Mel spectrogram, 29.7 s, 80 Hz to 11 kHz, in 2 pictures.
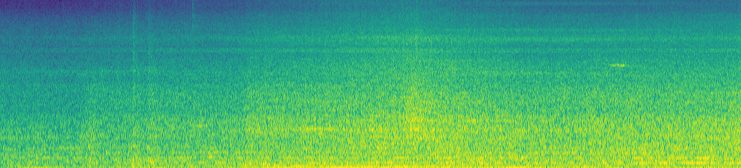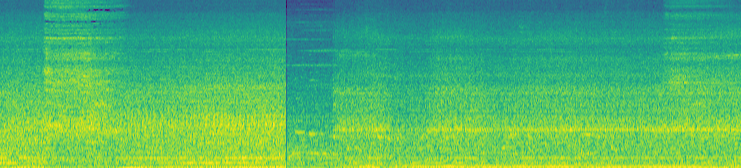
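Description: JR Central HC85 hybrid diesel train at a station platform, the steady low drone of its engine and running gear growing louder over the first few seconds. Two short hisses of compressed air come about halfway through and near the end.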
